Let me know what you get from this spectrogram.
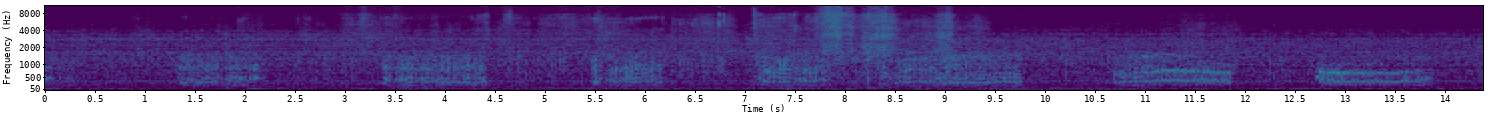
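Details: Cat purring steadily, a low rumbling hum in bursts of about a second separated by brief pauses, some seven breath cycles, with a faint background hiss throughout.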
